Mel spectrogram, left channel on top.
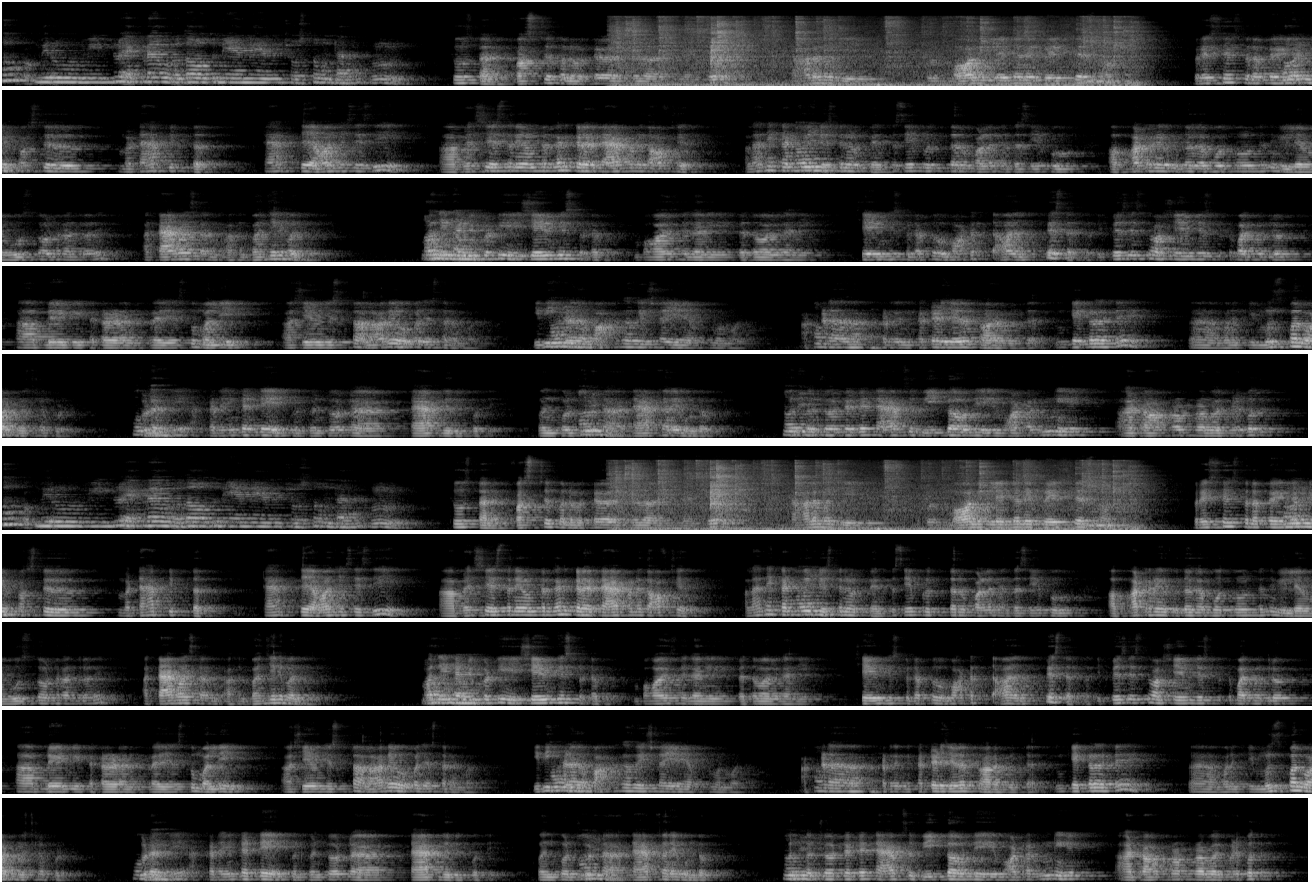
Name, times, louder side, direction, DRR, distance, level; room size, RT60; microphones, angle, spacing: voice 1, 0.0-3.6 12.8-13.2 21.0-21.4 30.4-30.9 44.7-45.2 47.4-47.8 53.7-54.0 58.2-58.5 60.2-60.5, left 1 dB, 30° left, -4 dB, 0.9 m, -27 dB
voice 2, 3.7-4.0 4.5-7.3 7.9-8.7 9.2-11.1 11.9-13.2 13.5-13.8 14.3-14.6 15.0-15.1 15.7-17.1 17.5-20.0 20.5-23.8 24.2-27.2 27.8-29.3 30.4-32.2 32.6-34.3 34.8-37.0 37.3-39.0 39.4-41.7 42.1-44.0 44.6-46.7 47.5-50.7 51.2-53.0 53.8-56.2 56.5-57.0 57.8-59.5 60.3-63.1 63.5-65.0, right 1 dB, 30° right, 1 dB, 0.4 m, -27 dB
sound 1, 6.0-11.4, equal, 70° right, 1.3 m, -29 dB
4.8 x 2.3 x 2.9 m, 0.87 s
head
